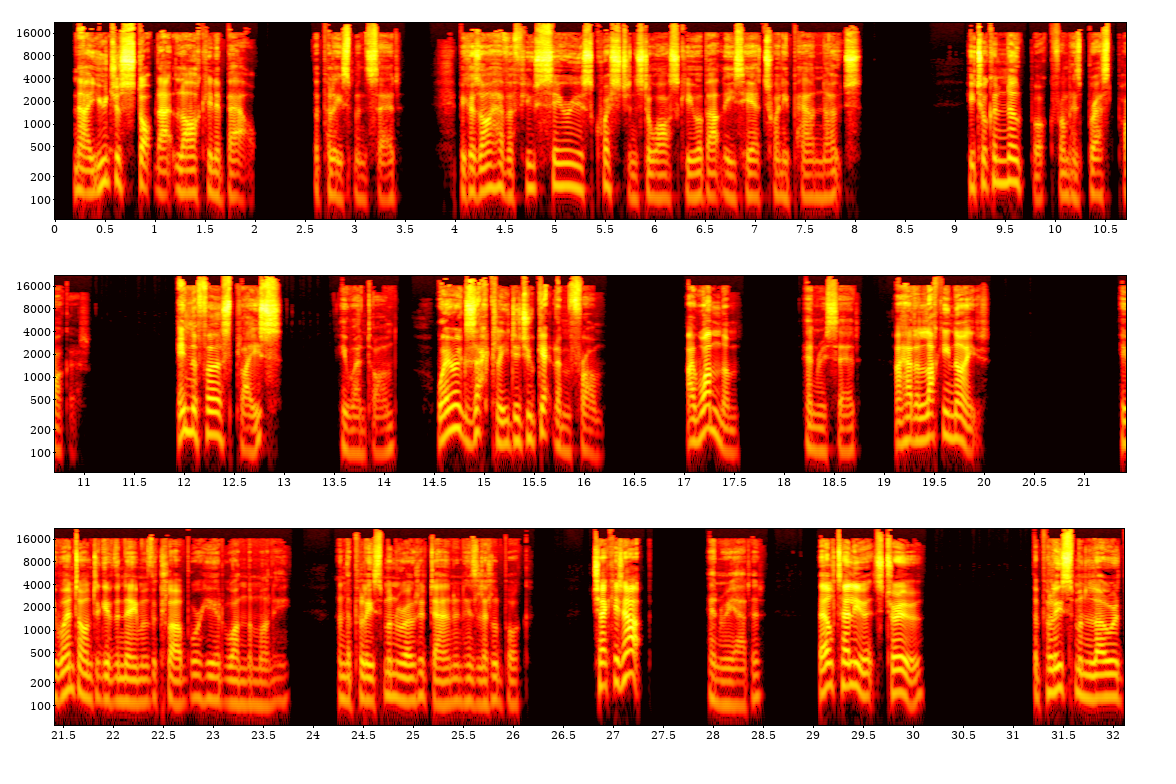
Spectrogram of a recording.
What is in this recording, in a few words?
Character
